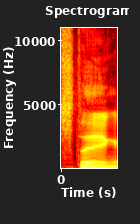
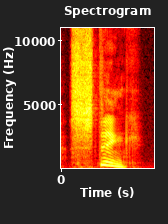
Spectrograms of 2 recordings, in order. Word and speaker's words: Sting: That's how just the way he pronounced Sting. And the idea that someone pronounced Sting as Stink is fucking hilarious to me.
